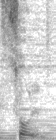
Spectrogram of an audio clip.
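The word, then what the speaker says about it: swollen: दोस्तों, इसमें W को हम प्रोनाउंस नहीं करते, हम कहते हैं सोलन, राइट?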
